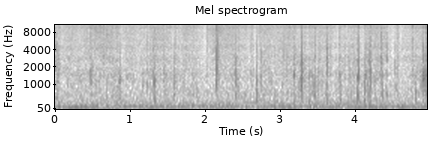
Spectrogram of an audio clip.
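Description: Long red-painted nails scratch the front waist area of light blue denim jeans being worn, making a steady dry rasp with bright, crackly scraping strokes. A constant low hum sits underneath the fabric scratching throughout.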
